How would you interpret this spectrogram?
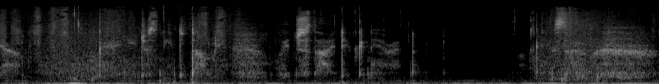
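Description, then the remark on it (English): Soft, crinkly rustling beside one ear, either the right or the left, in irregular bursts with sharp little crackles, broken by a brief quiet gap before the rustling resumes. No one speaks. “So on that note, I'm going to ask you to close your eyes, and I'm going to be rustling in either your right or your left.”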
